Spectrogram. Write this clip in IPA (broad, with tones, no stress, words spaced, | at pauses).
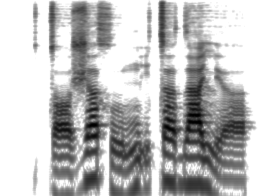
tɔ˩ʒʌ˥xu˩ mḭ˥ tʌ˥d̪a˥ lʲʌ˩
